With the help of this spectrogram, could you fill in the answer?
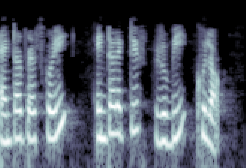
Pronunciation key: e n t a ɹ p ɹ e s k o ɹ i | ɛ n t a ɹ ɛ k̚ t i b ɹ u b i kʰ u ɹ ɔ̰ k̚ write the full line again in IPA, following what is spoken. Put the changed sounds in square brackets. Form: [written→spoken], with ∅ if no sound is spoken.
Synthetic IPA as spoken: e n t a ɹ p ɹ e s k o ɹ i | [ɛ→i] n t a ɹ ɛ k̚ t i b ɹ u b i kʰ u [ɹ→l] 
